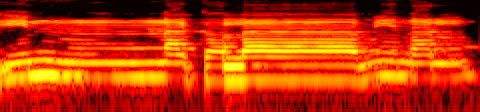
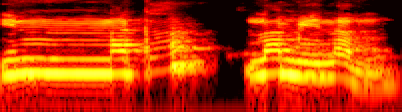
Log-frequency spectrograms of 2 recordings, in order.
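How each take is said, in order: First: The vowel in 'la' is drawn out long. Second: The vowel in 'la' is short. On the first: It means no. The speaker calls it wrong. "কেউ যদি এটাকে টান দিয়ে বসে" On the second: It means certainly. The speaker calls it right. "এই হরকতে কি আমি টান দিতে পারবো এই লামে? পারবো না।"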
